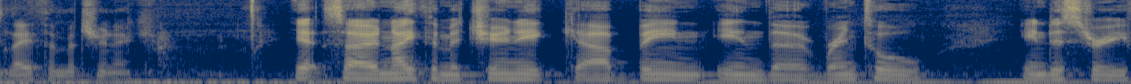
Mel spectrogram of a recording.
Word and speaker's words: Mitschuinig: Sydney Australia and I am joined by Nathan matunik from select plant Australia welcome on the podcast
